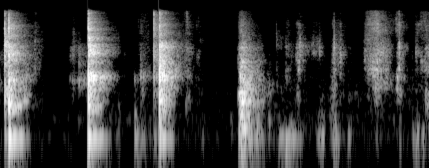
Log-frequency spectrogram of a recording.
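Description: Cardboard trading-card boxes and packaging handled by hand, making about five short scraping and rustling sounds roughly a second apart as a box is lifted and its lid is worked off.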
